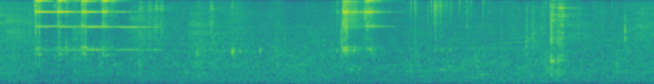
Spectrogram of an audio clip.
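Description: Bicycle bell rung: a quick double ring about half a second in that rings on for about a second, then a shorter ring about three and a half seconds in. A brief rattle of clicks follows near the end.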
